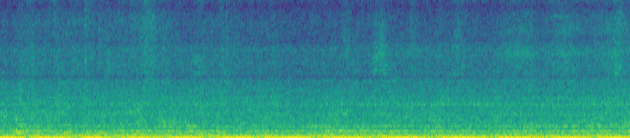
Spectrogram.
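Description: Suburban electric train running along the track, heard from inside the carriage: a steady low rumble with a droning hum.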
